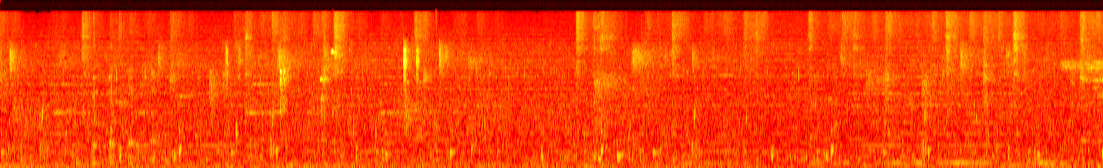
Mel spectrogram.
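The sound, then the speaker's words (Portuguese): Liquids running, dripping and bubbling in a gory fantasy dungeon scene, a continuous wet trickle scattered with many small drips and soft bubbling pops, steady in level throughout, with no voices. “O tempo todo vocês ouvem um som de líquidos escorrendo, líquidos pingando, gotejando e borbulhando.”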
